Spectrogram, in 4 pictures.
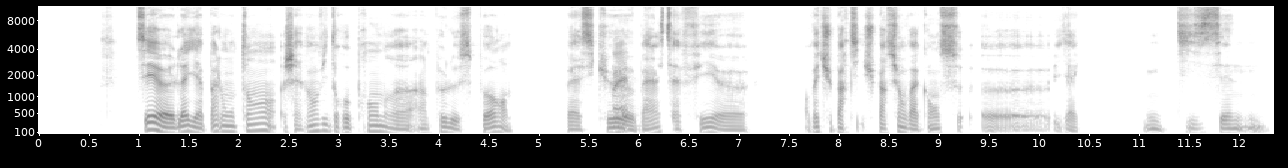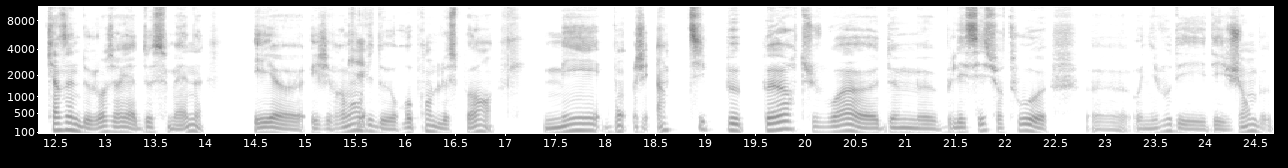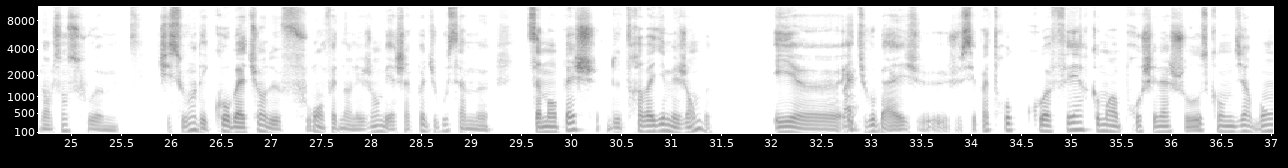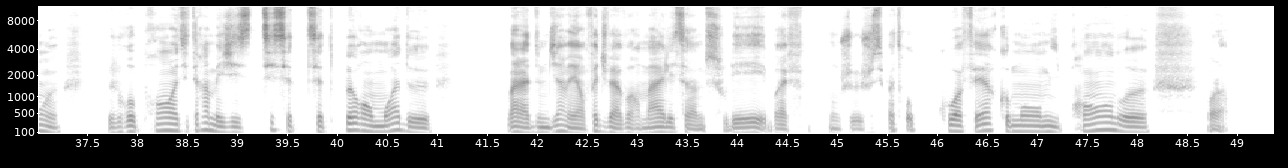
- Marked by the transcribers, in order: other background noise
- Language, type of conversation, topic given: French, advice, Comment reprendre le sport après une longue pause sans risquer de se blesser ?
